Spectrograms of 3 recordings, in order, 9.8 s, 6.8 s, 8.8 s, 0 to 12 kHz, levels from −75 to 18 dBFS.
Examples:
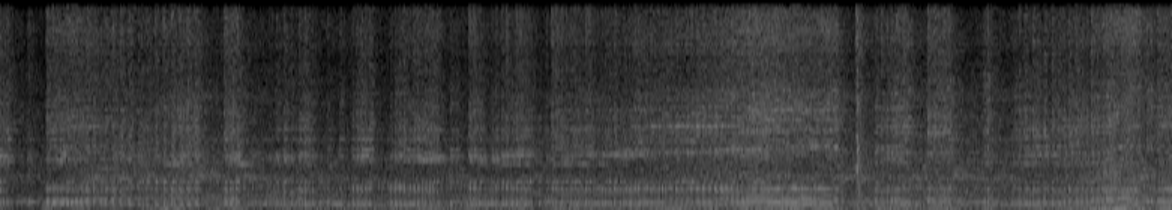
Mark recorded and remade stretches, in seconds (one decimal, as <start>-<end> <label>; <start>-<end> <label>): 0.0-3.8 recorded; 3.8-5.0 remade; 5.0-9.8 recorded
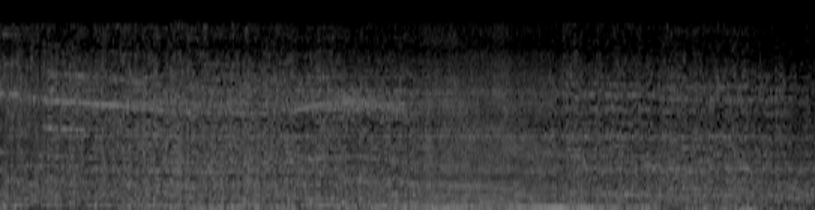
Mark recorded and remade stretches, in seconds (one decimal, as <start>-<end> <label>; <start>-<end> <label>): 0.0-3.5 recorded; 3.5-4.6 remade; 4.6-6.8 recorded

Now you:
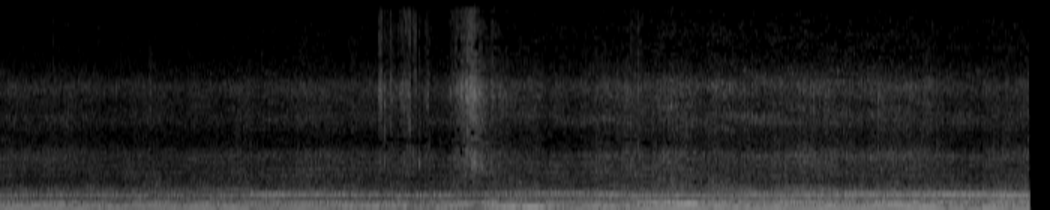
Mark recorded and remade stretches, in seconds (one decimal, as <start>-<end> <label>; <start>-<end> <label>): 0.0-1.7 remade; 1.7-2.7 recorded; 2.7-5.4 remade; 5.4-7.7 recorded; 7.7-8.8 remade

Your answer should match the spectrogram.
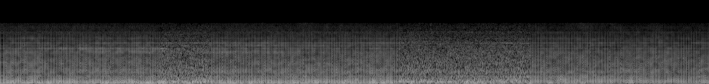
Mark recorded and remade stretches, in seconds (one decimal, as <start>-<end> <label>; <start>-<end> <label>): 0.0-1.6 remade; 1.6-2.1 recorded; 2.1-4.0 remade; 4.0-5.3 recorded; 5.3-7.1 remade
